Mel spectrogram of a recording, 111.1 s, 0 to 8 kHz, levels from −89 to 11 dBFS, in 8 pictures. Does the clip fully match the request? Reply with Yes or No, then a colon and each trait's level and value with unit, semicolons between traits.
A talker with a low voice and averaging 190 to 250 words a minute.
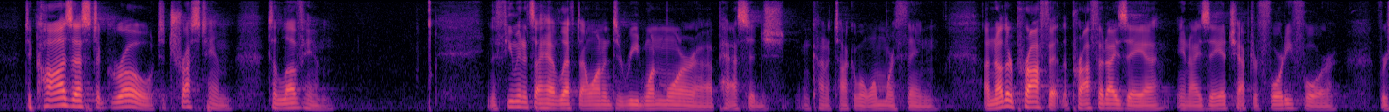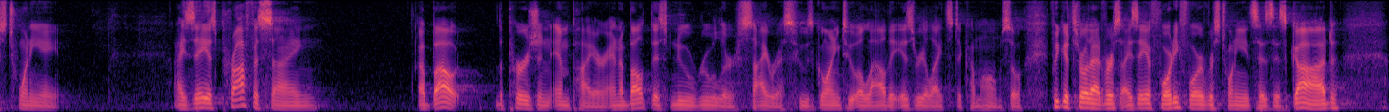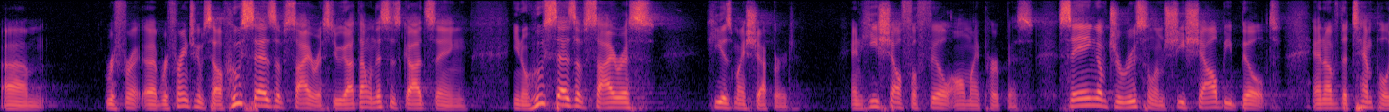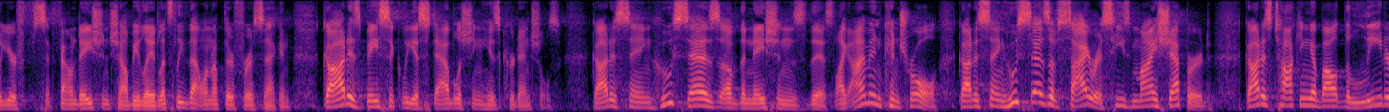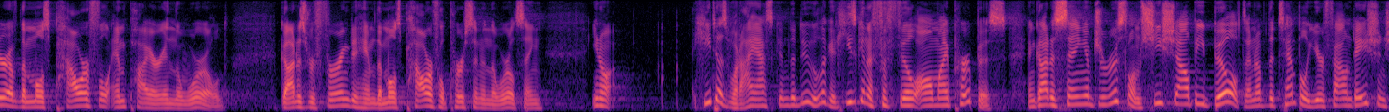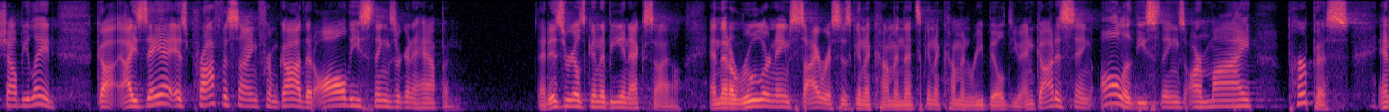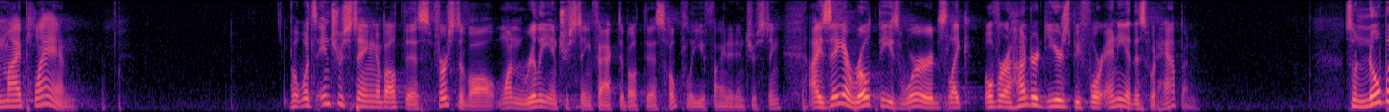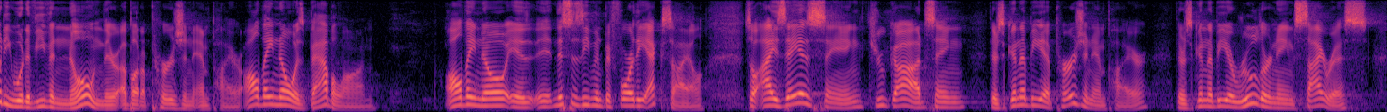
Yes: low, 125 Hz; average, 200 wpm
